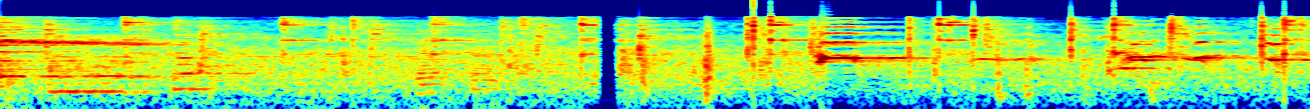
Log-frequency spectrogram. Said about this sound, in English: The dolphins are swimming across Hastings. Behind them are the five people representing Japanese fishermen beating on metal pipes and driving the dolphins towards the wall here.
